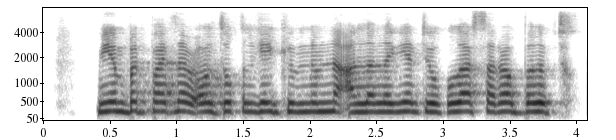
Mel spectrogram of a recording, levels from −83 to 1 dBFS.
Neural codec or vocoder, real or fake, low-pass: codec, 16 kHz, 1.1 kbps, Voila-Tokenizer; fake; 7.2 kHz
